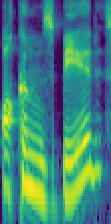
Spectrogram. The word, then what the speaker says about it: Ockham's Beard: If you search for Occam's Beard, spelt with a K, so O-C-K-H-A-M-S-B-E-A-R-D, you'll find my Twitter account under that name.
